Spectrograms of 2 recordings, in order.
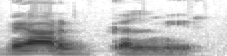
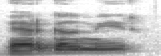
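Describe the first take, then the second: First: The first syllable sounds like 'byar' with a glide. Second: The first syllable sounds like plain 'ber'. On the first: One who calls out in the mountains. "दो तलफ़्फ़ुज़ हैं" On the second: One who roars like a bear. "दो तलफ़्फ़ुज़ हैं"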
